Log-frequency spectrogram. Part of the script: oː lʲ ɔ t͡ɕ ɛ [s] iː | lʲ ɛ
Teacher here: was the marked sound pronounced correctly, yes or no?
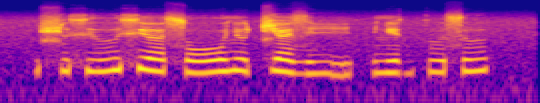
no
